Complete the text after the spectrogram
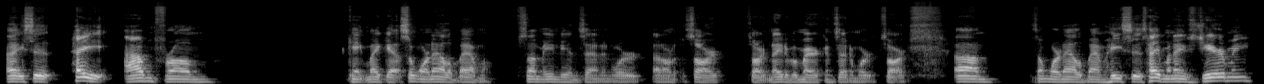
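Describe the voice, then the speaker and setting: Gravelly Southern US man, folksy. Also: mid-range voice, brisk, a bit bright. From US Deep South. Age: middle-aged. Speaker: host, interviewer. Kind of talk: casual interview chat.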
